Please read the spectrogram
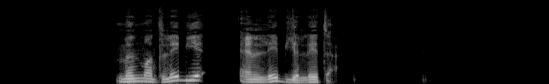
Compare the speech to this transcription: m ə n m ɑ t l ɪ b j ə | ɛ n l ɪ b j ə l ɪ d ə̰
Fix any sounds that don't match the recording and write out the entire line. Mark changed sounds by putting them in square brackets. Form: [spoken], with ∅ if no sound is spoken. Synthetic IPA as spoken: m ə n m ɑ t l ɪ b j ə | ɛ n l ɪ b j ə l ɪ [t] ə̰

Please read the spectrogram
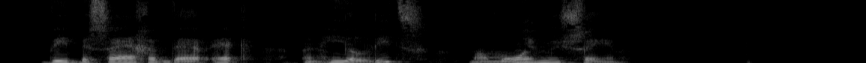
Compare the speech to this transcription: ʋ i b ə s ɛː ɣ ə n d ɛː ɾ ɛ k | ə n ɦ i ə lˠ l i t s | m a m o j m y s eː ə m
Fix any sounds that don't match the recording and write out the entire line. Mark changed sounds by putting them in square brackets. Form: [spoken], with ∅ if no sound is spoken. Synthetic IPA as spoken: ʋ i b ə s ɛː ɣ ə n d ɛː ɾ ɛ k | ə n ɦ i ə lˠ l i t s | m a m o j m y s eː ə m

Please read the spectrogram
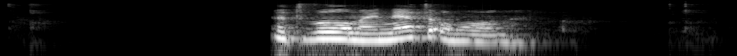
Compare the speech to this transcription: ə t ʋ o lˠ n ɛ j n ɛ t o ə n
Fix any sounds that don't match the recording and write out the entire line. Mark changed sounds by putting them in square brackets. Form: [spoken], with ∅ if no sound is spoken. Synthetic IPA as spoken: ə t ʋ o lˠ [m] ɛ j n ɛ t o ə n

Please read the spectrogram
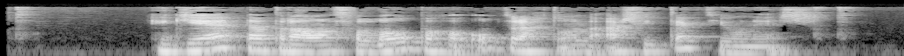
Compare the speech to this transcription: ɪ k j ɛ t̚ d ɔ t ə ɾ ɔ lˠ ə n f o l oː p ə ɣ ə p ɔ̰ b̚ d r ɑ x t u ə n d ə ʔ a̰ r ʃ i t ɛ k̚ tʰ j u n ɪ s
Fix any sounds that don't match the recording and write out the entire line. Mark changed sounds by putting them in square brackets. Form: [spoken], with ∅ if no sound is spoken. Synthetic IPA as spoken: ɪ k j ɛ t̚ d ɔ t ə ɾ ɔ lˠ ə n f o l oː p ə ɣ ə [ʔ] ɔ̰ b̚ d r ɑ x t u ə n d ə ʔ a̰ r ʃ i t ɛ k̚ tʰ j u n ɪ s

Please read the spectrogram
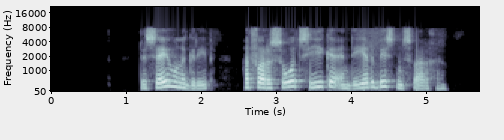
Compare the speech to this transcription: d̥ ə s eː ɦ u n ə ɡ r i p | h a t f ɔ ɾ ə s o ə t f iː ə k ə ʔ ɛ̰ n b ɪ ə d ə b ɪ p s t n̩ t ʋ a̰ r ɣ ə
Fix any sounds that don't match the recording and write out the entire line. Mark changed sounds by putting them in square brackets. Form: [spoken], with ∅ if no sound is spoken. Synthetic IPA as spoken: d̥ ə s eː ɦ u n ə ɡ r i p | h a t f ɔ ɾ ə s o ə t [s] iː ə k ə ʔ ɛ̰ n [d] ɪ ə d ə b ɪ [∅] s t n̩ [s] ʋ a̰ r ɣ ə

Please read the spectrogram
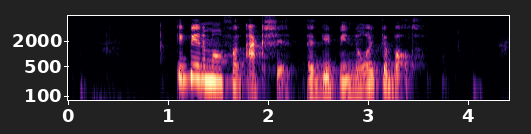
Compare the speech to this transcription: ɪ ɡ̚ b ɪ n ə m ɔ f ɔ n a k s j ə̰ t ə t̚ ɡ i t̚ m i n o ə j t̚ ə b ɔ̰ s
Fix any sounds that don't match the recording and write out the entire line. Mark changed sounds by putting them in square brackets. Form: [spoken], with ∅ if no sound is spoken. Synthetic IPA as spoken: ɪ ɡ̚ b ɪ n ə m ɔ f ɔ n a k s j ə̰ [∅] ə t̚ ɡ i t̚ m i n o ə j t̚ ə b ɔ̰ [t]

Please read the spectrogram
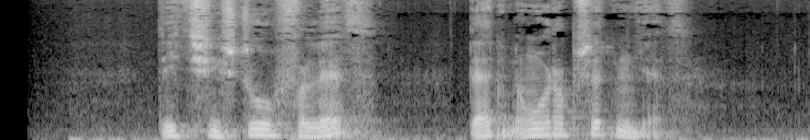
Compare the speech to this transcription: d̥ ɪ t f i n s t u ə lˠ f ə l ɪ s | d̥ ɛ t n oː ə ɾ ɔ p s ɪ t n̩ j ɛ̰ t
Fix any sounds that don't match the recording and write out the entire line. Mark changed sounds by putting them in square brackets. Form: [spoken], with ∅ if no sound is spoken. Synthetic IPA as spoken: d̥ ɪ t [s] i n s t u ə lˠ f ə l ɪ [t] | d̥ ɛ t n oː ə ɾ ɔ p s ɪ t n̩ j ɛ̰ t

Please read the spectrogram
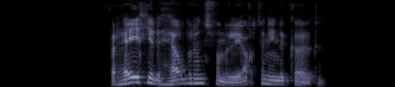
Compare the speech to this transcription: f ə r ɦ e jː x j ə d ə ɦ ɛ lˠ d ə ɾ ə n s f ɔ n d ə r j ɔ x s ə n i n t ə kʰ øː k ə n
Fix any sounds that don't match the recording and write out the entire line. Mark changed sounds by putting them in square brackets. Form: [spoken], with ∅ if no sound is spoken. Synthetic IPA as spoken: f ə r ɦ e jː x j ə d ə ɦ ɛ lˠ d ə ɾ ə n s f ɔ n d ə [l] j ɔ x [t] ə n i n [d] ə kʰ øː k ə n

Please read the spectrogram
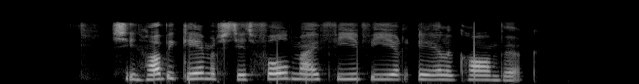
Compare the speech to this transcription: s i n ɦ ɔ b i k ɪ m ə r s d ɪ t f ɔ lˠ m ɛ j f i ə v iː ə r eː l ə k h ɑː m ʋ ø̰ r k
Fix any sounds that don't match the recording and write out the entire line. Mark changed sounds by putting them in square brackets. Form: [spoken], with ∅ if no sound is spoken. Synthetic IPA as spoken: s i n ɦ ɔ b i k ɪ m ə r s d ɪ t f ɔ lˠ m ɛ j f i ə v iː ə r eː l ə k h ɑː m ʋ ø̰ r k

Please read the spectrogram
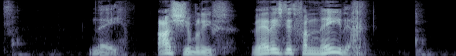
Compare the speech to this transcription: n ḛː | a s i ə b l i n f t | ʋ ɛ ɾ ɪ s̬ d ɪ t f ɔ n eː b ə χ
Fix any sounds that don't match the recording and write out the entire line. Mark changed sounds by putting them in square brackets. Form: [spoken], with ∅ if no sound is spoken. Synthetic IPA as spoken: n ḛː | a s [j] ə b l i [∅] f t | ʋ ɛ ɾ ɪ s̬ d ɪ t f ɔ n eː [d] ə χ

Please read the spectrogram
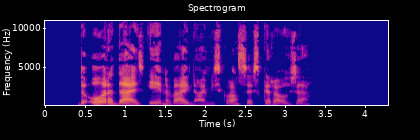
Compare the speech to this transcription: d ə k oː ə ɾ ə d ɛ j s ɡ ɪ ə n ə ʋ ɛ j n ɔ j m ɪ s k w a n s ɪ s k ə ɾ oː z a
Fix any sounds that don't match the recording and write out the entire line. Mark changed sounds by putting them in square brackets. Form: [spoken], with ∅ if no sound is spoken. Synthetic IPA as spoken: d ə [ʔ] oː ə ɾ ə d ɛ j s ɡ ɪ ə n ə ʋ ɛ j n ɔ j m [i] s k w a n s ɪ s k ə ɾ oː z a

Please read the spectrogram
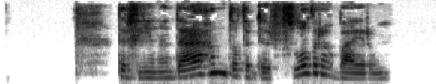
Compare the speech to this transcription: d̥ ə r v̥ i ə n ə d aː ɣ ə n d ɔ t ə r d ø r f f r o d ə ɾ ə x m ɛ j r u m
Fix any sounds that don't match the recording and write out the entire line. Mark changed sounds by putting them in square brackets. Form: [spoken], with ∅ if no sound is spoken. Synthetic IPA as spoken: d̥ ə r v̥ i ə n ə d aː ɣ ə n d ɔ t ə r d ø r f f [l] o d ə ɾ ə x [b] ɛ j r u m

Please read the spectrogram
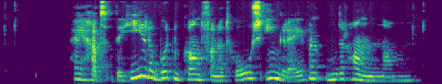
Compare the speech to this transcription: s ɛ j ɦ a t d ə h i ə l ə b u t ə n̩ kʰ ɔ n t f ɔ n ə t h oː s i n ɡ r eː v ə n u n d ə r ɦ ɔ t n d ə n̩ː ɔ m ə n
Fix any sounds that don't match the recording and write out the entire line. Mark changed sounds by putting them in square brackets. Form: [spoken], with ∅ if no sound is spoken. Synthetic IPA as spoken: [h] ɛ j ɦ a t d ə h i ə l ə b u t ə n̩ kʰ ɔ n t f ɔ n ə t h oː s i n ɡ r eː v ə n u n d ə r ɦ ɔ [∅] n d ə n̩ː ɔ m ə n

